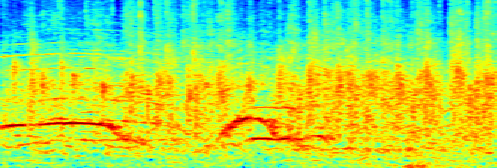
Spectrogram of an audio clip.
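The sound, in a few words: audience applause for a dance couple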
